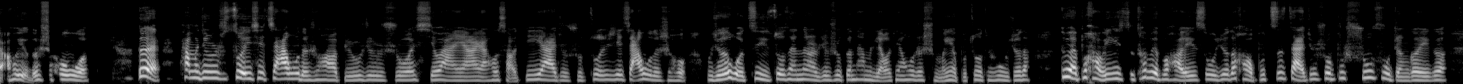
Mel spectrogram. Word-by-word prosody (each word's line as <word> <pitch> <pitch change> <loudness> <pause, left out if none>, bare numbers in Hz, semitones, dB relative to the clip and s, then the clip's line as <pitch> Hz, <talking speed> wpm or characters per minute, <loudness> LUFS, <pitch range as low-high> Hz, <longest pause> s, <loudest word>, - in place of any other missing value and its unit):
然 420 - +3
后 230 - 0
有 - - +2
的 - - -2
时 220 - -11
候 230 - +3
我 185 -5 +3 0.5
对！ 385 - +8 0.3
他 330 - +4
们 305 -2 +2
就 295 -1 +3
是 255 - -8
做 280 +2 +6
一 270 - +2
些 280 +1 -3
家 255 +1 +6
务 260 - +2
的 200 - -1
时 200 - -8
候 215 - -5
啊， 200 -1 +1
比 185 0 -14
如 200 +2 -5
就 205 0 -5
是 195 - -6
说 200 +1 -4
洗 205 0 -7
碗 190 -3 -1
呀， 185 0 -2
然 175 0 -4
后 200 - -5
扫 200 - -7
地 220 +1 -8
呀， 210 -4 +3
就 185 -1 -10
是 185 +2 -13
做 225 +4 -6
一 220 - -8
些 225 0 -3
家 - - +1
务 235 -2 0
的 195 - -4
时 190 +1 -13
候， 180 -1 -6 0.2
我 205 - -6
觉 215 - +2
得 265 +5 +7
我 230 - +4
自 200 +8 -8
己 230 -5 -1
坐 235 +4 0
在 235 -1 -3
那 230 0 -3
儿 195 - -4
就 200 +2 -6
是 215 +2 -7
跟 220 +1 -6
他 220 - -7
们 205 - -5
聊 170 0 -4
天， 210 +1 -8
或 215 - -6
者 200 - -5
什 190 -3 -13
么 165 +4 -8
也 195 - -3
不 170 - -13
做 210 +1 -5
的 195 - -12
时 190 - -9
候， 205 - -5
我 185 - -7
觉 200 - -4
得 220 - -2 0.3
对， 345 -4 +9
不 330 - 0
好 265 -8 +2
意 260 +2 0
思， 230 -1 -9
特 320 +8 -3
别 280 -3 +6
不 230 -1 -2
好 215 -4 +1
意 200 +2 -1
思。 205 +3 -6
我 220 - -2
觉 235 - -2
得 265 - +1
好 230 -7 -2
不 220 +5 -8
自 270 +4 -6
在， - - +4
就 245 - -6
是 240 - -12
说 265 0 +2
不 285 +4 -7
舒 310 +3 -3
服 280 -5 -3
整 185 -3 -5
个 195 +2 +2
儿 - - +4
一 185 - -1
个 205 +2 -1
儿， 190 - -9
215 Hz, 425 characters per minute, -21 LUFS, 195-245 Hz, 0.5 s, 对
